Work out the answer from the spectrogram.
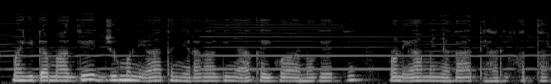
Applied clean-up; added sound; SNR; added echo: none; Wind instrument, woodwind instrument; 16 dB; none.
